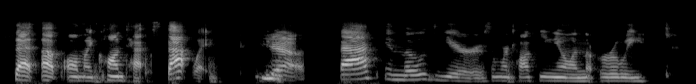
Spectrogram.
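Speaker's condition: No condition

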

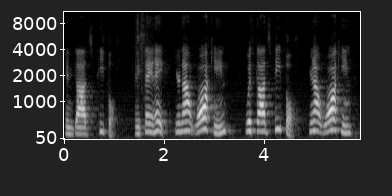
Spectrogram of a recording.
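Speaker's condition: No condition

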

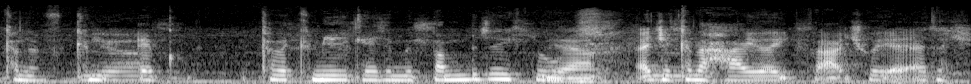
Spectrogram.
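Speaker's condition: Isolated cleft palate; congenital isolated cleft palate, lip not involved, surgeries through childhood and adulthood, jaw surgery for underbite from impaired jaw growth; noticeable speech difference, bar staff often not understanding, partner first took it for accent, sometimes exaggerated at cleft events

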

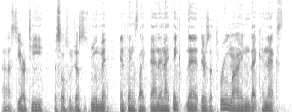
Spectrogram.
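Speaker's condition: No condition

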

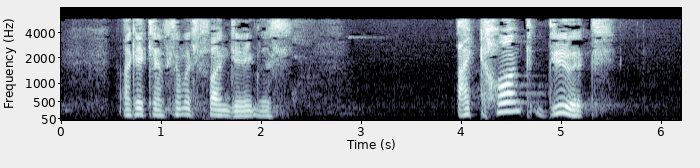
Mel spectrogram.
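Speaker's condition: Cleft palate, Pierre Robin syndrome

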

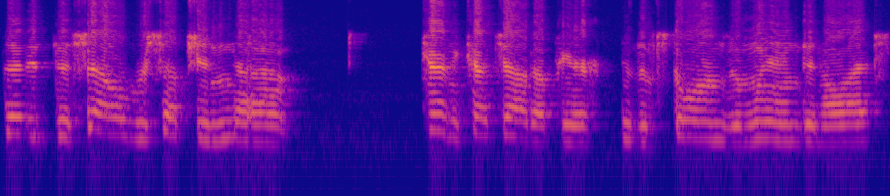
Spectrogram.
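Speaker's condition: Cerebral palsy; cerebral palsy present since childhood, appearance likened to Parkinson's

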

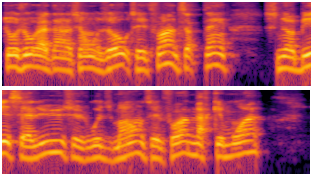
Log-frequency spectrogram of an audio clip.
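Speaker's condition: No condition

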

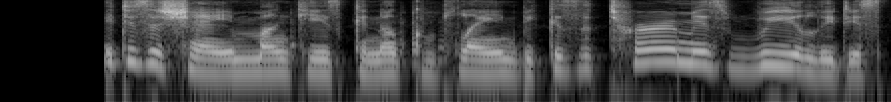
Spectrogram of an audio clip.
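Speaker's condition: No condition

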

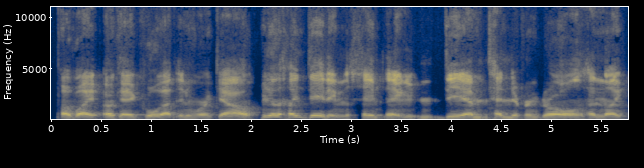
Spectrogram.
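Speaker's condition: Bilateral cleft lip; congenital bilateral

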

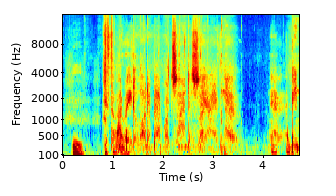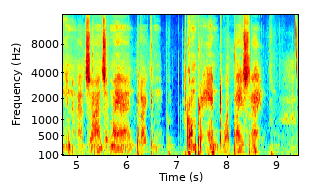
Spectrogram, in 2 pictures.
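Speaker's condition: Laryngectomy, voice prosthesis

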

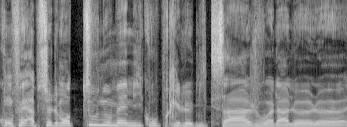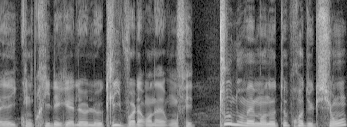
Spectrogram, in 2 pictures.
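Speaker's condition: No condition

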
